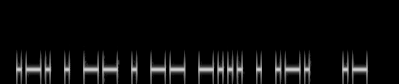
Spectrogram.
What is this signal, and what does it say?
Morse code, heard as a keyed tone, about 25 wpm, 700 Hz. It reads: REMEMBER A
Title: Sentences from Top 1200 Words 25wpm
